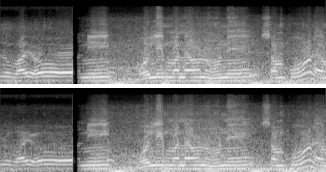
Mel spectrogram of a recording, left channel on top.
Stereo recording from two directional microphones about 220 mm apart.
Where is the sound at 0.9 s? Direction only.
10° right (ahead or behind).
